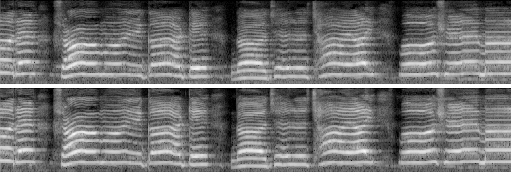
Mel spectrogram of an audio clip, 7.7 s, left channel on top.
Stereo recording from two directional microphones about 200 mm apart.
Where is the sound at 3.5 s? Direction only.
35° right (ahead or behind).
